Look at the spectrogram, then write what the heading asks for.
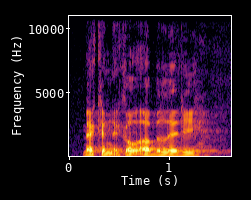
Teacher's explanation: generally the second syllable is is stressed or accented mechanical ability all I did was remove that accent or or stress from the second syllable and put on the first and third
